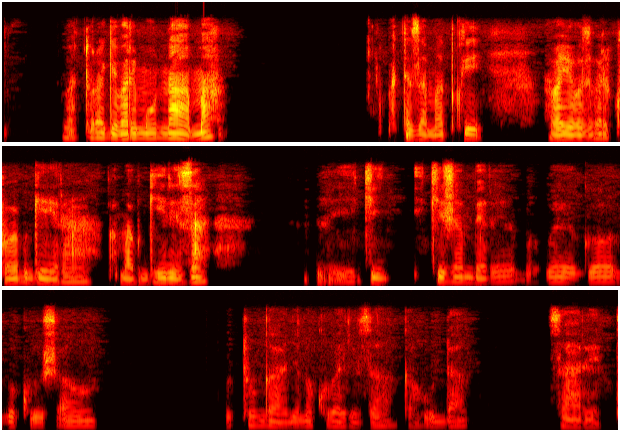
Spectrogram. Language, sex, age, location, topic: Kinyarwanda, male, 36-49, Musanze, government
